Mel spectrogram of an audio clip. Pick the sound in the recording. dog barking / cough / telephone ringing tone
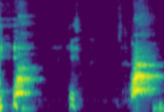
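dog barking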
